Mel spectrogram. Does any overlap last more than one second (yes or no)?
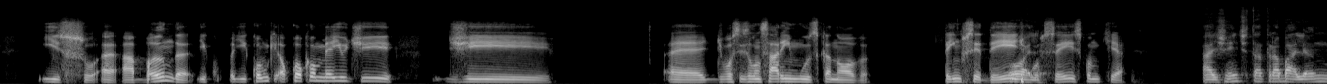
no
